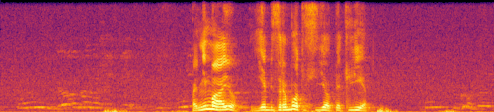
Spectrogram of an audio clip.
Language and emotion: Russian, angry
